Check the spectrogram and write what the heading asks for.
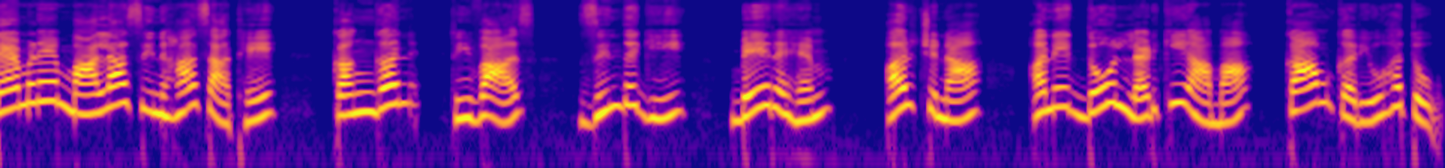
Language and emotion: Gujarati, neutral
